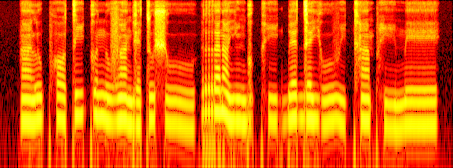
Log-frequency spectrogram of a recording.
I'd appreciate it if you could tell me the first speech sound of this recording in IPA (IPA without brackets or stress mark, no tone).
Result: ã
